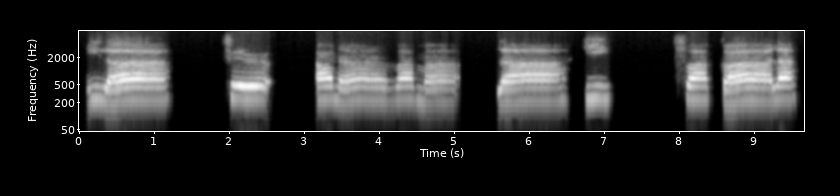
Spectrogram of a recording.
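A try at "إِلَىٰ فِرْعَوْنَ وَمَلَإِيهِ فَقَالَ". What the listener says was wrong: Okay, so we're not going to, sorry, the red highlighted alif here after the lam. We're not going to elongate there. Short 1 second lam, la.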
